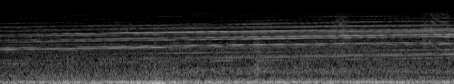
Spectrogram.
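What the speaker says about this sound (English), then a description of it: "That's a turbine." A turbine engine spools up steadily on a Losi Promoto MX radio-controlled model bike, its high whine rising and holding over a low rumble, close and continuous.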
